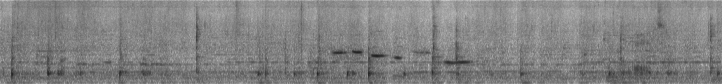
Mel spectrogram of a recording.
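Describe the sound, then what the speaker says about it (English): Onions fry in a pan a little over medium heat for German potato soup, a soft steady sizzle with light stirring scrapes and clinks, fairly quiet throughout. "We just want to soften the onions at this point."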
